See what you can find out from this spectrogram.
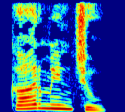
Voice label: "ಕಾರಮಿಂಚು", kannada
